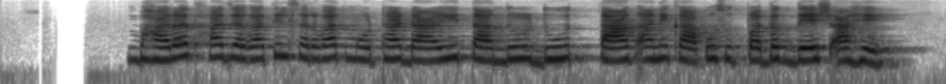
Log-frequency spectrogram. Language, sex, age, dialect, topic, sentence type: Marathi, female, 25-30, Standard Marathi, agriculture, statement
